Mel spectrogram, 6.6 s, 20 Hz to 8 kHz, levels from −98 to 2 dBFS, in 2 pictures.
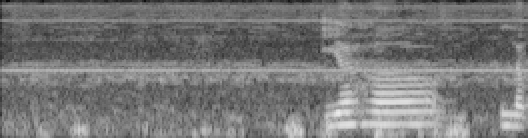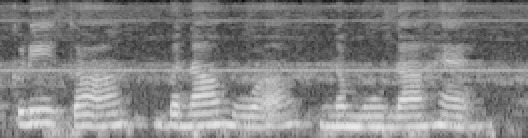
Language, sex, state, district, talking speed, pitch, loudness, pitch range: Hindi, male, Rajasthan, Bikaner, 65 wpm, 215 Hz, -15 LUFS, 195-235 Hz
